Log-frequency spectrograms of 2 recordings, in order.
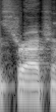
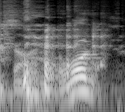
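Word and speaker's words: Strachan: mike strawn's name and if you've been saying stretching like me then now you know it's mike strong we'll get to that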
